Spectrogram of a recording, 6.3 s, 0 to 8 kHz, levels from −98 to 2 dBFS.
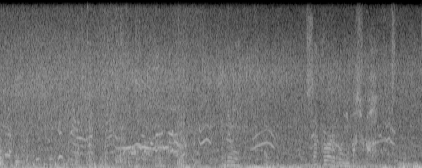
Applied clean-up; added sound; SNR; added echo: none; Rain; 1 dB; none.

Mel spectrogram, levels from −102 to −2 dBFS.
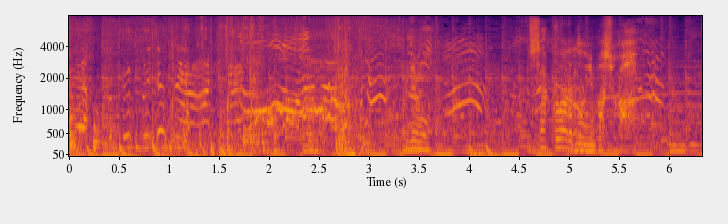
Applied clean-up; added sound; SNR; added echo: none; none; none; none.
